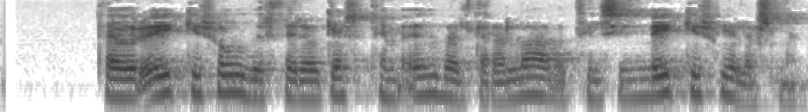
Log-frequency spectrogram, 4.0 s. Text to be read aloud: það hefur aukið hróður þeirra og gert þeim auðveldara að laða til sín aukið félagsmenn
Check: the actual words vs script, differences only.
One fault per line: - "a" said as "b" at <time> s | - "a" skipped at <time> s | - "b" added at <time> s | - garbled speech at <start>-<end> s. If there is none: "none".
none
